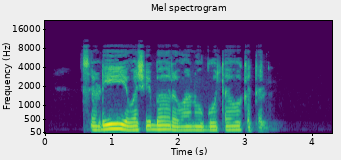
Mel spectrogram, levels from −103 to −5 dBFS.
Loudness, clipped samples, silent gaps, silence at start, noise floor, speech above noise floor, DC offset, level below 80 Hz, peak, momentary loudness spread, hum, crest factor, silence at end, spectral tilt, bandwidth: -18 LUFS; under 0.1%; none; 0.55 s; -88 dBFS; 70 dB; under 0.1%; -58 dBFS; -2 dBFS; 18 LU; none; 16 dB; 1 s; -6.5 dB/octave; 9 kHz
